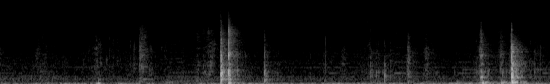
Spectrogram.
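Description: Hard plastic parts of a Greenworks 40V blower/vac knocking and clicking as the vacuum tube is handled and fitted onto the blower housing: a few separate knocks, the loudest about two seconds in and two close together near the end.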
